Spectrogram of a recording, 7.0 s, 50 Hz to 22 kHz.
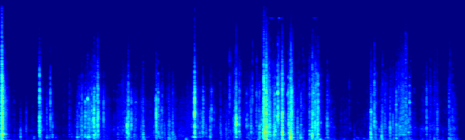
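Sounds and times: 
rifle dropping: 0.1 - 5.0.

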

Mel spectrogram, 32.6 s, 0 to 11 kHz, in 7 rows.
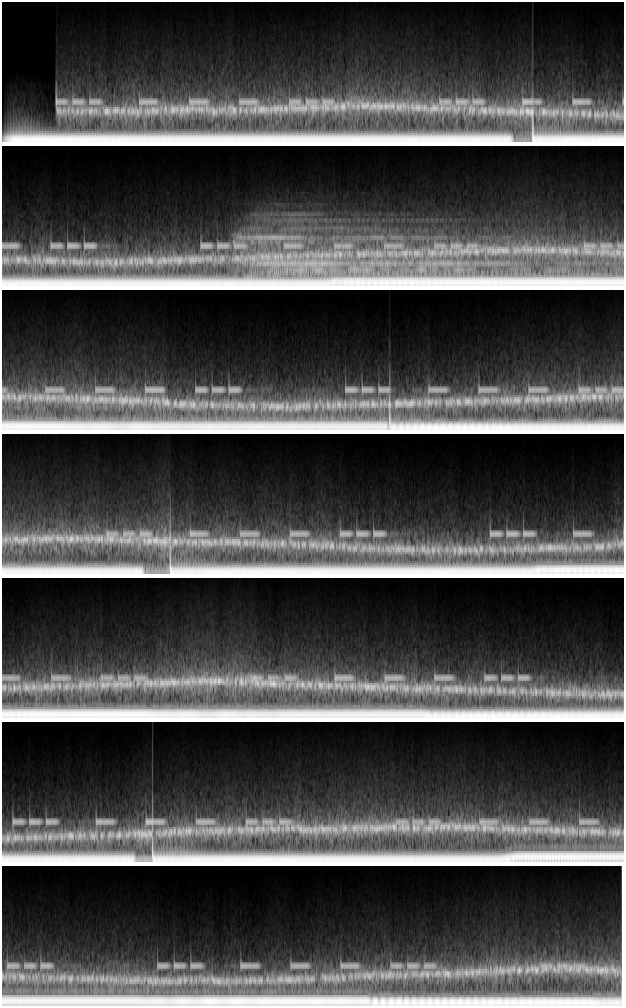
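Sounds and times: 
tech drone bed production element: 0.0 - 32.6.

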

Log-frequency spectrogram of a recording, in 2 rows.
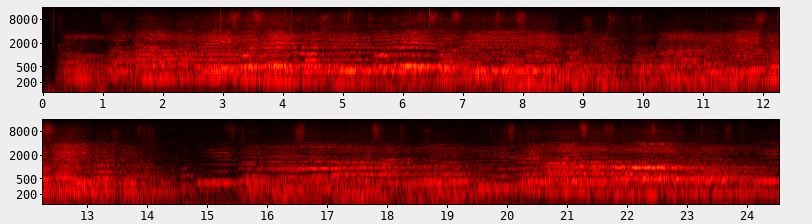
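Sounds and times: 
choral motet: 0.1 - 24.5.

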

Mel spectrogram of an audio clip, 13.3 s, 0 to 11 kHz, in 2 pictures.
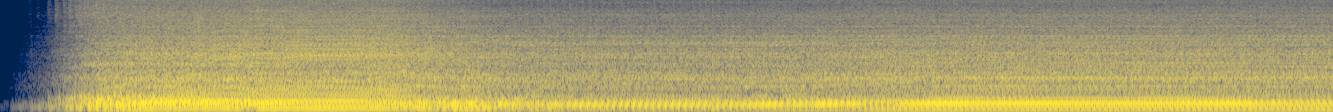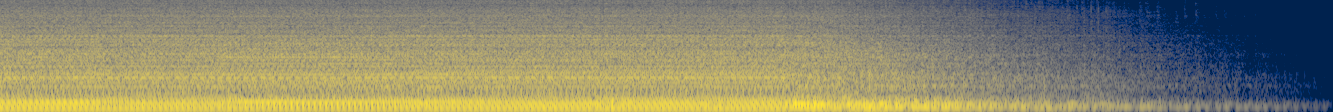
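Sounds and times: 
motorcycle revving long: 0.2 - 12.5.

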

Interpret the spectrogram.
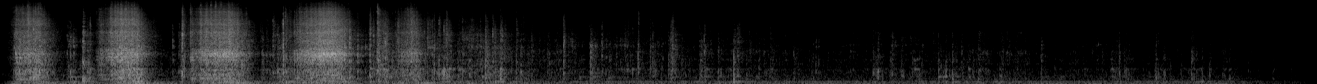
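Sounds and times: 
household blinds closing: 0.1 - 4.5.

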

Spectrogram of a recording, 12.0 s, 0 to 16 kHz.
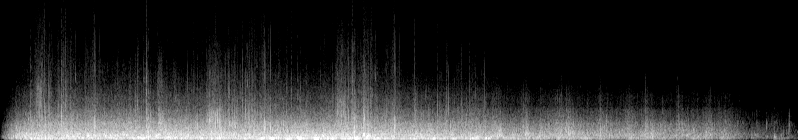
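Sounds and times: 
underwater shark attack splashing and thrashing: 0.1 - 11.9.

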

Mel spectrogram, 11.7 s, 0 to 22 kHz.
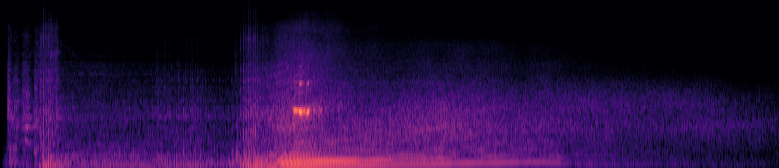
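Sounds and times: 
Honda Civic engine starting: 0.0 - 6.5
Honda Civic driving off fast: 0.1 - 9.4.

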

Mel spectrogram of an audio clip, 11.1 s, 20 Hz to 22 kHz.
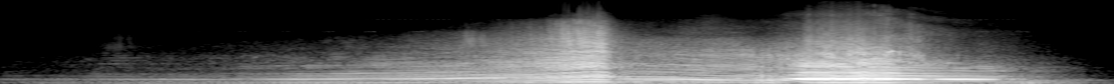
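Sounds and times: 
race car driving by near a 180-degree turn: 2.7 - 10.8.

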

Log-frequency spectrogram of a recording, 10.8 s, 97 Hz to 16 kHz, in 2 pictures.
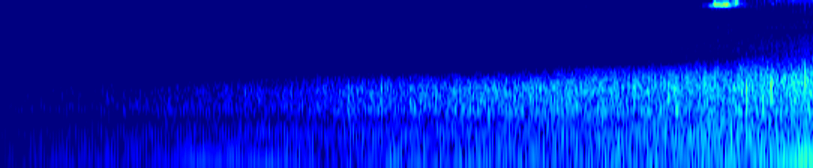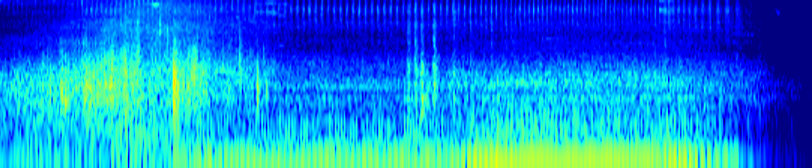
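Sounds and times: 
Saturn car pulling up slowly and stopping on dirt road: 2.2 - 10.7.

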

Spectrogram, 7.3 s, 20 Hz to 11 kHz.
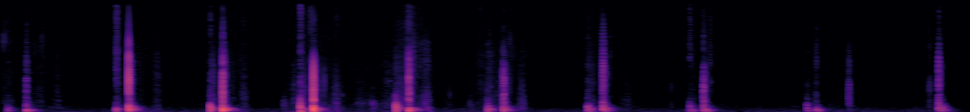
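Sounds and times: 
cowboy boots footsteps walking by: 1.6 - 3.9.

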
